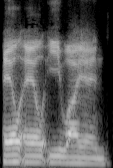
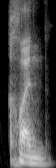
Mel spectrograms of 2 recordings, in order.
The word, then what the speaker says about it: Lleyn: So the E is silent. So it's, you miss the E and then it's YN, Sheen. Double L, E that doesn't matter, and a Y that's kind of half pronounced.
